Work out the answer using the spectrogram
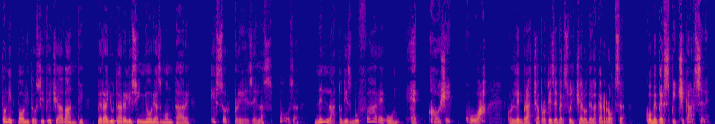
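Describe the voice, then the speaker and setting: Male narrator, deep voice, husky, lively intonation, measured literary reading. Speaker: audiobook narrator.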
